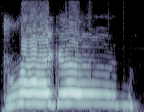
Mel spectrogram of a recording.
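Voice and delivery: high, drawn-out yell; in-character yell. Acted. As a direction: yell it out high, like a warning cry. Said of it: "And I wanna yell".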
